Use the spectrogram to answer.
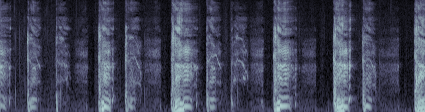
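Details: Dog struggling to rest, with morning coughing: about eleven harsh, honking coughs in bursts over eight seconds, some with a squeaky whistling edge, a barking cough with wheeze.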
